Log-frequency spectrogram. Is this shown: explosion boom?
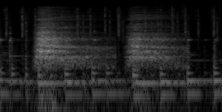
no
